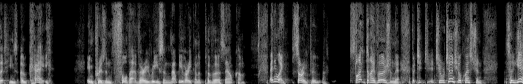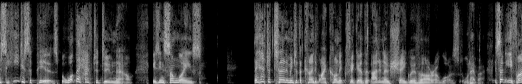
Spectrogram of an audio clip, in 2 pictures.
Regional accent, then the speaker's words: United Kingdom; as a Brit

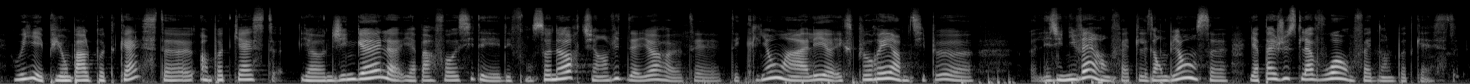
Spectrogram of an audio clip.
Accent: Belgium; accent: Belgian; que ce soit l'accent, le mien, on l'entend, je suis belge

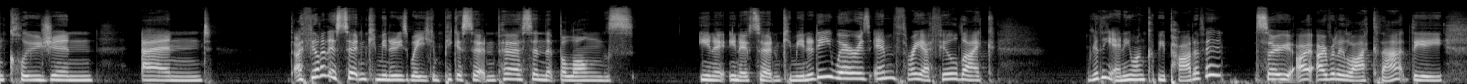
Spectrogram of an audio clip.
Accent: Tasmania, Australia; Growing up in Tassie, I didn't realise that it's probably not normal to have a property where you see the water

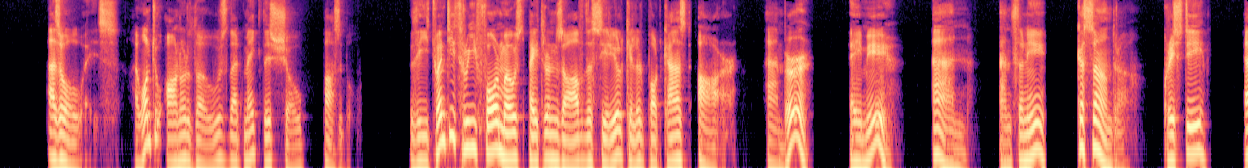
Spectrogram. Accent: Norway; English is a second language; also born or lived in Scotland; But I am not American. I am a Norwegian who studied in Scotland, so my accent is a bit unusual

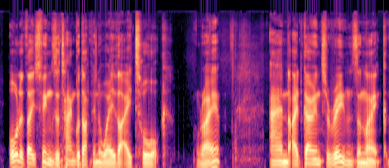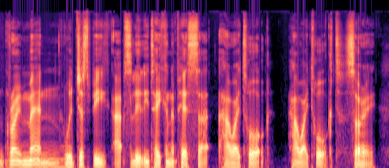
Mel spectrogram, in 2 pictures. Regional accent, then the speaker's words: London, United Kingdom; I grew up in South Norwood

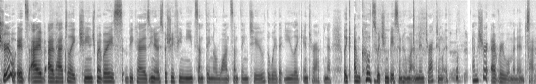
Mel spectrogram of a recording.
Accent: Newark, California, United States; accent: Californian Valley Girl; I grew up in Newark, and Newark is, like, this, like, donut hole of a city within Fremont in the Bay Area.

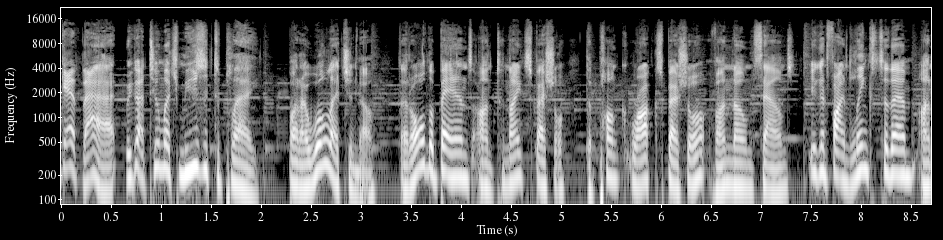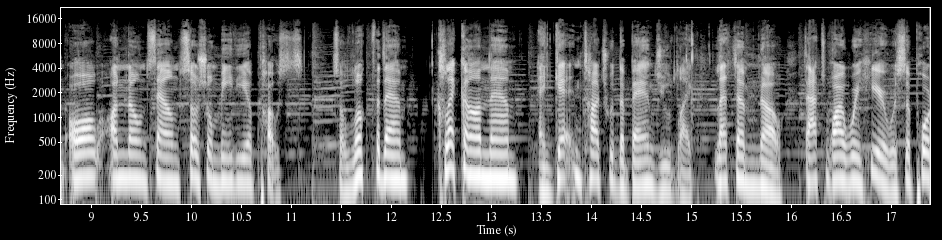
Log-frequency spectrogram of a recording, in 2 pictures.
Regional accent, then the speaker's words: New Jersey, United States; growing up in New Jersey on the East Coast of America

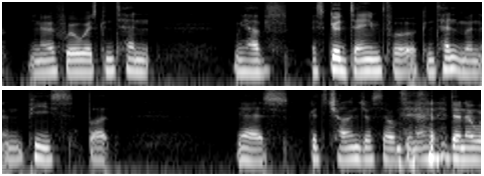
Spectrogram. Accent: London, United Kingdom; I grew up in Surrey in Southwest London and have three brothers and a lovely mother and father, and yeah, very normal suburban upbringing.

